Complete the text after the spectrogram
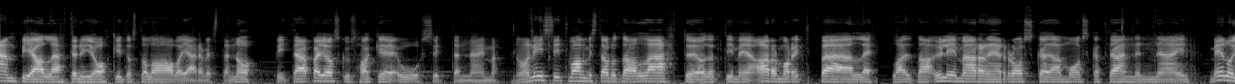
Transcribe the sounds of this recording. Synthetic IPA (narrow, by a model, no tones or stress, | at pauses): æmpiæollæht̪enyjjohkiːt̪ost̪ɑlɑˑːʋɑjærʋest̪æno | pit̪æːpæjoskushɑkeːʔuːssit̪ːennæimːænoniːssit̪ʋɑlmist̪ɑudut̪ɑːllæht̪øːot̪et̪ːiːmmeijæ̰ʔɑrmorit̪pæːlːelɑit̪et̪ɑːʔʔylimæːɾænerroskɑjɑmoskɑt̪ænːennæinmʔḛilo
